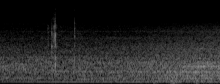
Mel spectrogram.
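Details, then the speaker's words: Idylis 12,000 BTU portable air conditioner, evaporator fan at low speed: very quiet steady low hum with soft airy hiss, no rattles; fan running smoothly. "That's low speed. It's very quiet."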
